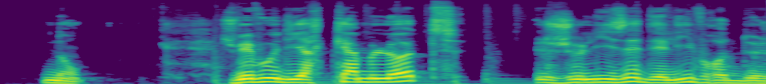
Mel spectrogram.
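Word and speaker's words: Kaamelott: Mais je me on s'est rendu compte en fait que beaucoup de gens disaient Camelot. Les deux T de la fin de Camelotte sont juste là pour empêcher les gens de le prononcer Camelot.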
